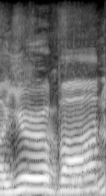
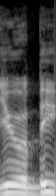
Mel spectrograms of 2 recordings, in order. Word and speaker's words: Yoruba: No, Yoruba. – No. Yeah. At least he's pronouncing it correct this time. The last time he said Yorubu, you know. – Yeah. – Man said to me Yorubu.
